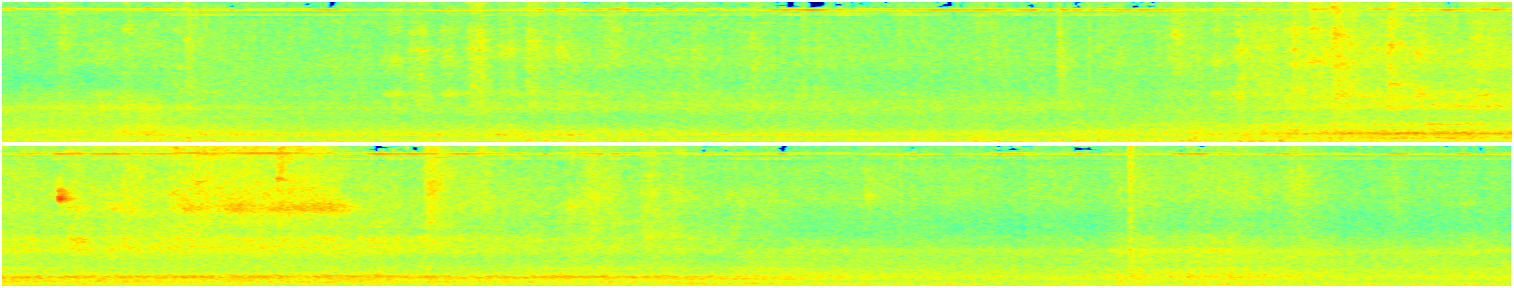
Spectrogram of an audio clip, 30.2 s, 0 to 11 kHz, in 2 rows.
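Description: Inside a moving R142 subway car: steady rumble of the wheels on the rails with a constant low hum. The sound grows louder for a stretch in the middle, with a high squeal from the wheels.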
